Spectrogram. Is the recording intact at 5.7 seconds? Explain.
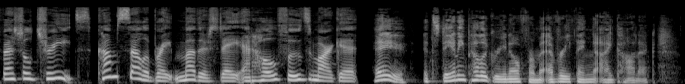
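No, not quite. At 5.7 seconds, like everywhere else in this speech clip, there's a DECT cordless phone buzz running underneath. A nearby DECT handset or base fires a short radio burst every 10 ms, and something in the audio path rectifies it. That leaves a thin, steady 100 Hz buzz packed with harmonics, sitting roughly 40 dB below the speech. It's quiet.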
